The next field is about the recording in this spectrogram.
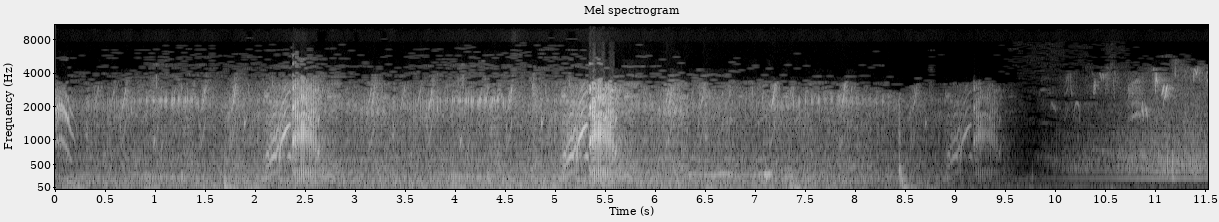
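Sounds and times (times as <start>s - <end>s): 
outdoor wash of water and wind: 0.0s - 9.0s
swan honking calls from a swan swimming on a lake: 0.0s - 9.5s.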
